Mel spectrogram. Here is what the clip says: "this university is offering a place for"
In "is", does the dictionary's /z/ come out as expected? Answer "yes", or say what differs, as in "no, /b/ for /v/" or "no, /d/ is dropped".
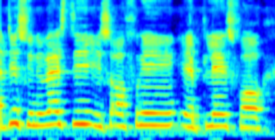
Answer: no, /s/ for /z/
